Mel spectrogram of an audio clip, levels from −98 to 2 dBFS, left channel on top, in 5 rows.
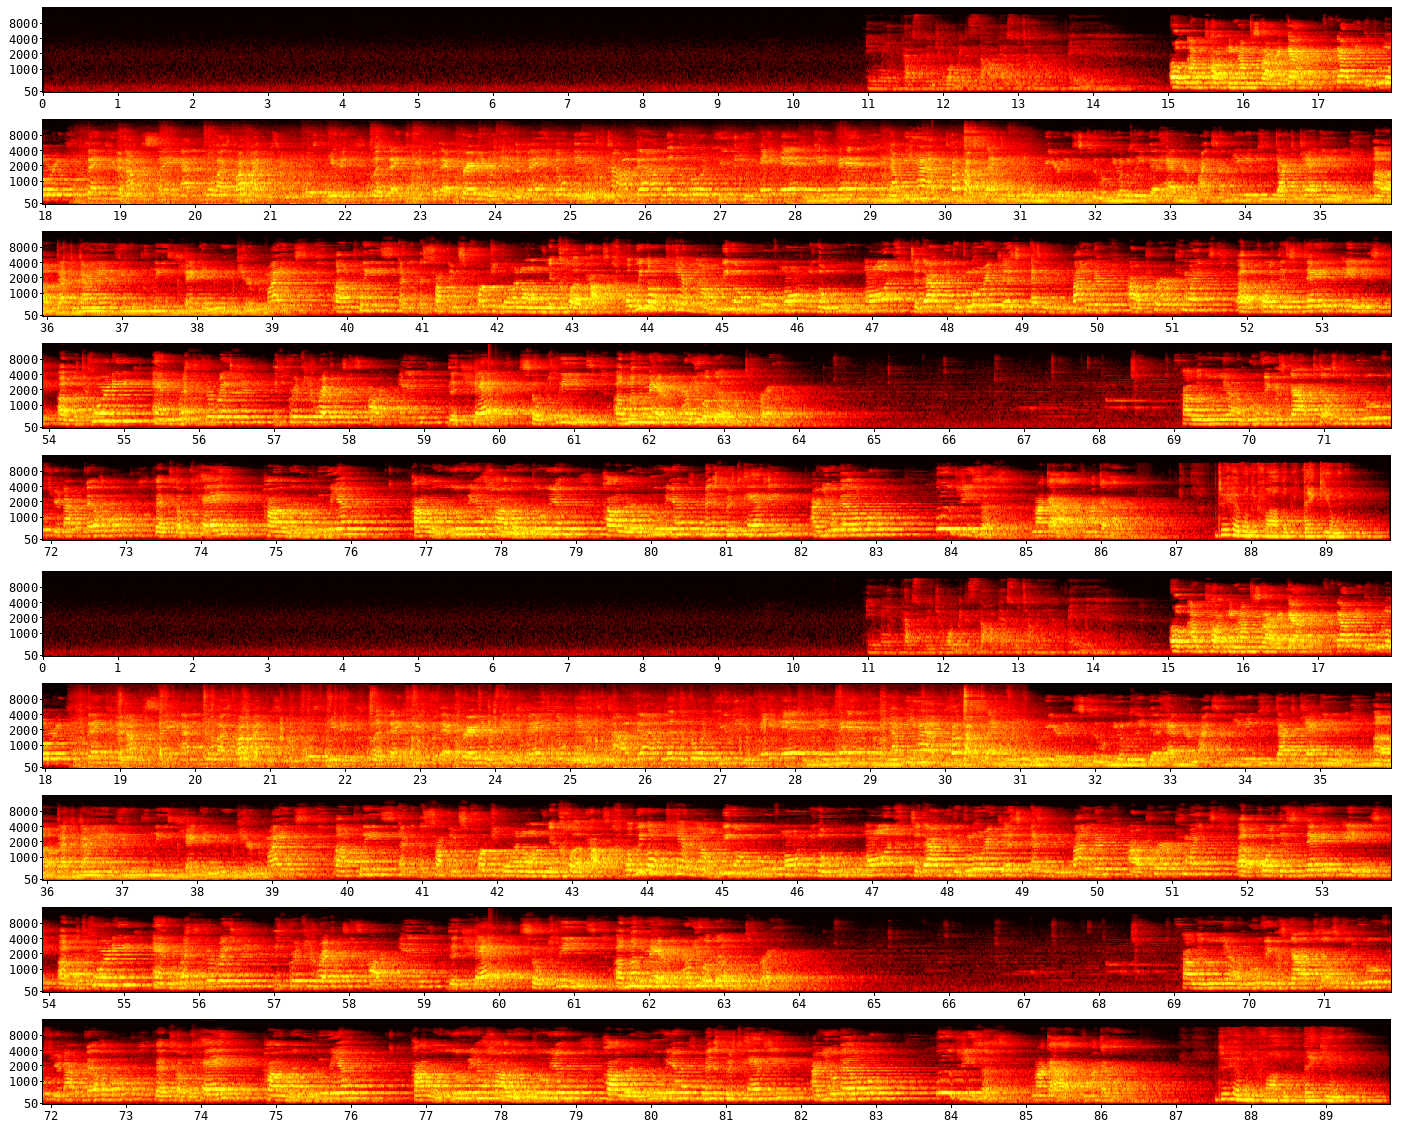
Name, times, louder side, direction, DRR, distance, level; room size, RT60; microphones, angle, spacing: voice 1, 11.0-14.2, right 1 dB, 20° right, -5 dB, 3.0 m, -39 dB
voice 2, 15.0-16.8 17.2-18.3 18.5-37.1 37.4-51.4 51.8-53.8 54.1-59.0 59.3-63.8 68.1-68.2 69.1-73.0 73.4-74.4 74.8-76.0 76.8-81.8 82.1-83.1 83.8-84.7 85.1-86.3, left 1 dB, 25° left, -4 dB, 3.1 m, -23 dB
sound 1, 18.3-31.1, right 2 dB, 80° right, 3.5 m, -32 dB
sound 2, 28.1-39.0, equal, 10° left, 0.5 m, -30 dB
voice 3, 87.5-89.3, left 1 dB, 65° left, 5 dB, 1.0 m, -23 dB
24.0 x 15.0 x 3.8 m, 2.5 s
head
